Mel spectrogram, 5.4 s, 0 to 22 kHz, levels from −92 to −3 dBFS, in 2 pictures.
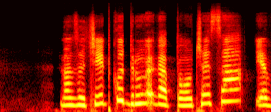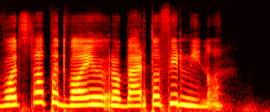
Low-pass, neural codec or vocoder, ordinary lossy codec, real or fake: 19.8 kHz; codec, 44.1 kHz, 2.6 kbps, DAC; none; fake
